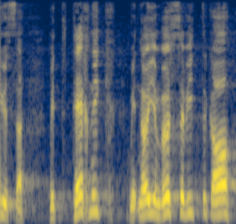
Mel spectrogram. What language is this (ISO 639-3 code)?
gsw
